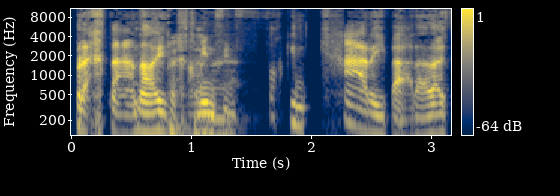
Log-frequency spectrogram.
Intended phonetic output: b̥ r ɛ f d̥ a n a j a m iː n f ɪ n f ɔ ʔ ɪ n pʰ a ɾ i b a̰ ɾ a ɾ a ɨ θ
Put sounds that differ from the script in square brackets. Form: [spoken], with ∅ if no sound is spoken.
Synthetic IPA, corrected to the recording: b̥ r ɛ [χ] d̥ a n a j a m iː n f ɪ n f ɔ [k] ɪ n [kʰ] a ɾ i b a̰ ɾ a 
